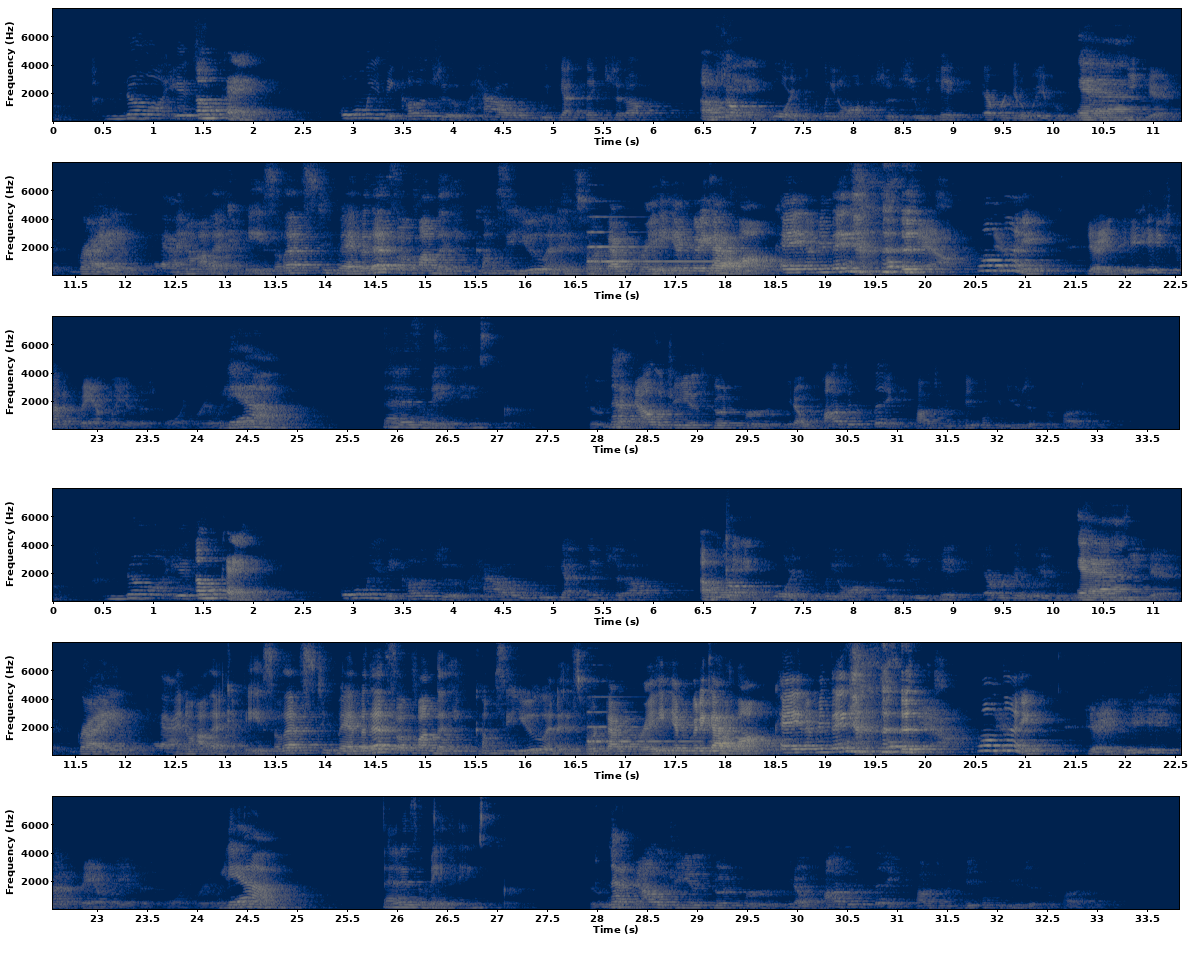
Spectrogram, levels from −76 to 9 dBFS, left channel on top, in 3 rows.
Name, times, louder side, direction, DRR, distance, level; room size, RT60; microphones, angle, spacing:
voice 1, 0.4-1.9 2.9-6.0 6.5-11.3 11.8-12.2 17.9-18.3 19.6-20.3 20.7-20.9 21.6-24.3 26.2-26.5 27.9-33.0, left 2 dB, 65° left, 0 dB, 0.6 m, -45 dB
voice 2, 1.4-2.0 6.5-6.7 10.2-10.8 11.6-12.0 12.3-18.3 18.6-19.9 20.5-21.1 24.2-24.8 25.9-26.9 28.1-28.3, right 2 dB, 45° right, -1 dB, 0.8 m, -34 dB
Piano, 16.6-19.0 20.0-20.3, left 3 dB, ahead, 0.8 m, -42 dB
4.8 x 3.0 x 3.1 m, 1.2 s
head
